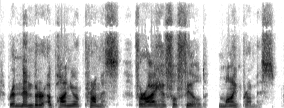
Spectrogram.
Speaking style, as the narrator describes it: sighed Sir Palamides

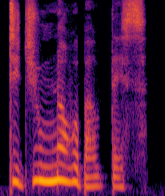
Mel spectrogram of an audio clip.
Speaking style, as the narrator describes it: Arius shouted

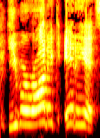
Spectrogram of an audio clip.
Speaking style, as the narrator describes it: he shouted angstily

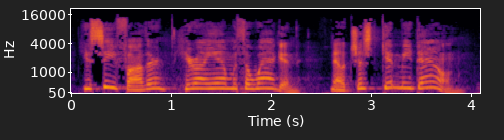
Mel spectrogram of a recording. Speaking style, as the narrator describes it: Thumbling called out to him

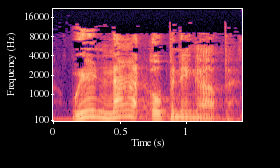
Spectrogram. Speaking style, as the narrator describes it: they cried out

